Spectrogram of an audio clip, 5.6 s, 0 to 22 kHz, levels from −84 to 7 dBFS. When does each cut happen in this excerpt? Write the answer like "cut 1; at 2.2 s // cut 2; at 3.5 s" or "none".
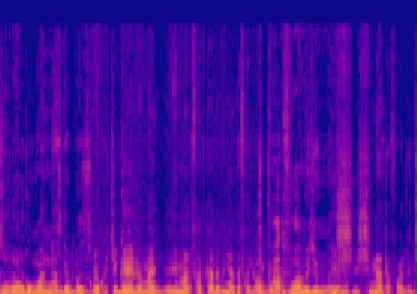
none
